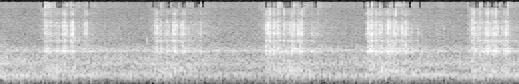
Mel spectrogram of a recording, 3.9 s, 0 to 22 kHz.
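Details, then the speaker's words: Rear 0804 motor on an iFlight TurboBee micro quad, run on 2S, flicked by hand: five short gritty high-pitched rasps; bearing totally shot after few flights, though the motors are still nearly new; front motors seem okay. "I don't know if you guys can hear that but yeah it's pretty loud the bearing is totally shot after not that many fights really"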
